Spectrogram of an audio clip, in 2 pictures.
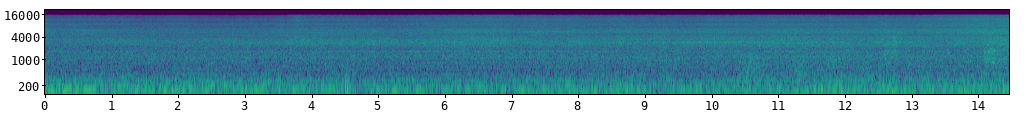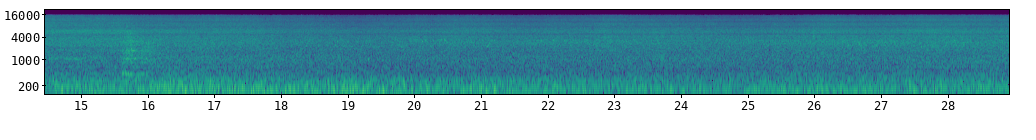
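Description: Heavy rain pouring steadily, heard from indoors through a window, with a continuous low rumble underneath.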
